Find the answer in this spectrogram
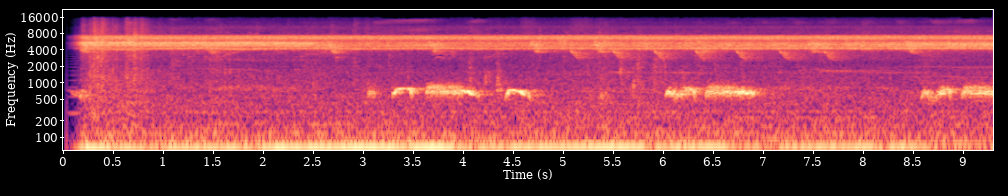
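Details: Spotted dove heard in the morning at a dove-keeping garden in Ba Vì district, Hanoi, northern Vietnam; low hollow coos in three-part phrases, a short note, a longer drawn note, then a short close, over a steady high insect drone and faint chirps.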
